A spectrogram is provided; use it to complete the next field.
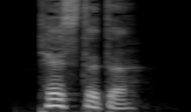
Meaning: inflection of testen: 1. first/third-person singular preterite 2. first/third-person singular subjunctive II
- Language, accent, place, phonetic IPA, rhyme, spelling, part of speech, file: German, Germany, Berlin, [ˈtɛstətə], -ɛstətə, testete, verb, De-testete.ogg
